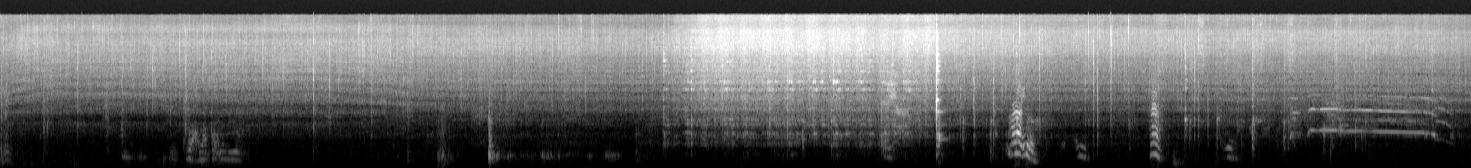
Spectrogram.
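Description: Chow mein noodles frying in a wok with a steady sizzling hiss. About halfway through it gets louder for several seconds as the noodles are stirred and tossed with tongs, and a sharp clack of the tongs on the pan comes near the end of that stretch.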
